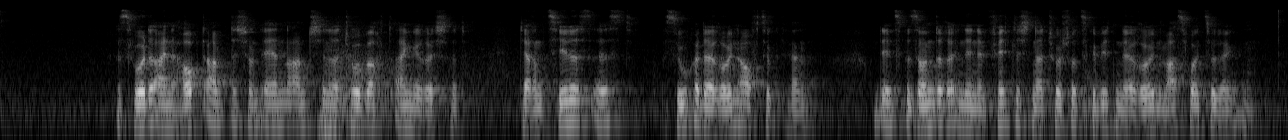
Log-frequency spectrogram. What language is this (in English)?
German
